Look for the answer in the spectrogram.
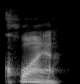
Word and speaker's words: choir: Be careful of the pronunciation because the spelling has nothing to do with the pronunciation. The spelling is C-H-O-I-R, but the pronunciation, choir, choir.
